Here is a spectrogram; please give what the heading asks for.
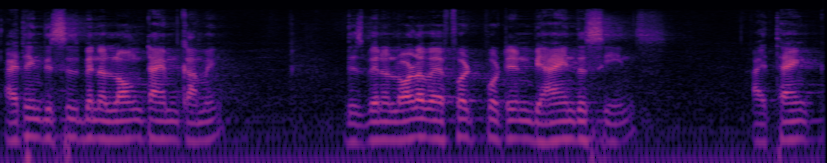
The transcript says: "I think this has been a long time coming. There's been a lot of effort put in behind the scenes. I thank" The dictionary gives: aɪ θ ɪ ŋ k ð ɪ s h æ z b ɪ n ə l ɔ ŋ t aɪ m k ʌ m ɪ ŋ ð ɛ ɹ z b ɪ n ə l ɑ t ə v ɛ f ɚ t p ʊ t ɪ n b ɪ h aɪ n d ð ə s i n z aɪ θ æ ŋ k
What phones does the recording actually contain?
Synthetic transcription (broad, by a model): aɪ t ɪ ŋ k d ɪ s h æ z b ɪ n ə l ɔ ŋ t aɪ m k ʌ m ɪ ŋ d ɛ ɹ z b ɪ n ə l ɑ t ə v ɛ f ɚ t p ʊ t ɪ n b ɪ h aɪ n d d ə s i n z aɪ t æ ŋ k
